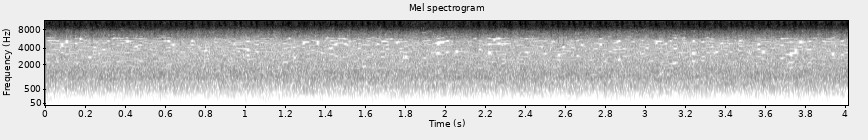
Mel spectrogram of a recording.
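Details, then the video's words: Many night insects trilling at once in a continuous high, faintly pulsing shrill chorus, even in volume throughout, with a soft hiss below. "night insect sounds"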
